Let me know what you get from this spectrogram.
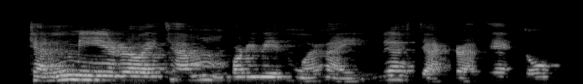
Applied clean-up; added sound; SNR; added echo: none; none; none; none.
